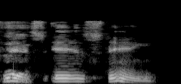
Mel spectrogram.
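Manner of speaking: grand, booming ring-announcer style delivery. Speaker presents the catchphrase they say they created, in a booming announcer voice. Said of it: "I have a booming announce voice".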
